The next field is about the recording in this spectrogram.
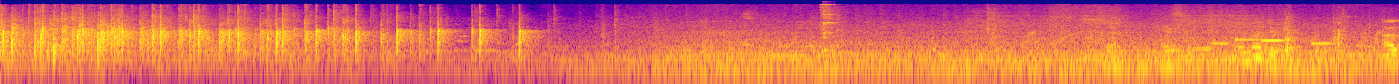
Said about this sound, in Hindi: प्लीज एक बार जोरदार तालियां हो जाए।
